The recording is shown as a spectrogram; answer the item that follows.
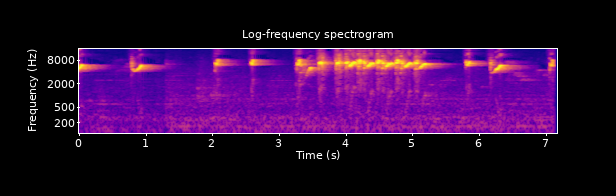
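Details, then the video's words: Common iora lure for an untrained captive bird: spaced high downslurred notes, then a dense, fast chattering burst lasting about two seconds, followed by more sharp falling notes in quick pairs. "Pancingan sogon bahan supaya bunyi"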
